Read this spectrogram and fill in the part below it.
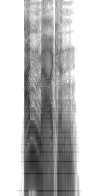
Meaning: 1. to mark; to note; to make a note of (something) 2. to observe (something) in (someone); to notice (something) about (someone)
- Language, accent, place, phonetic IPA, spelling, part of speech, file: German, Germany, Berlin, [ˈanˌmɛʁkn̩], anmerken, verb, De-anmerken.ogg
